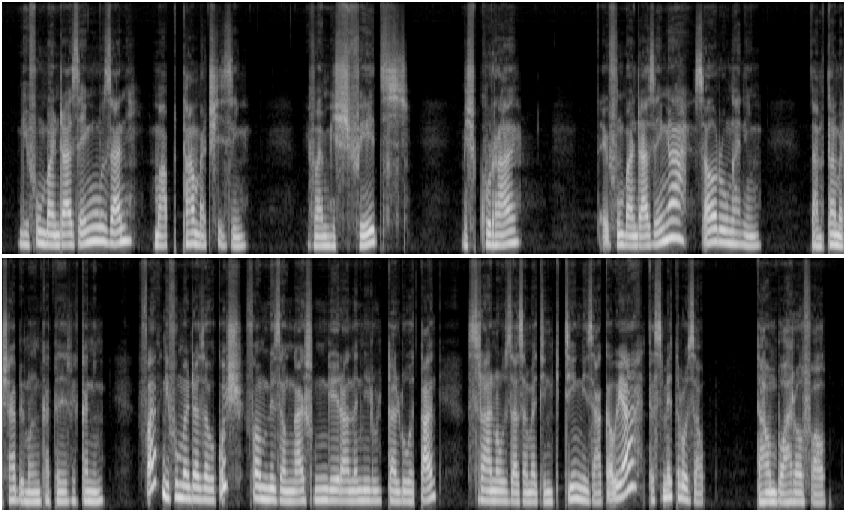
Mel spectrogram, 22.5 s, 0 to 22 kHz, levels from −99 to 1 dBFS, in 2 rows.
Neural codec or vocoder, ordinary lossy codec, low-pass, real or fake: none; none; none; real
